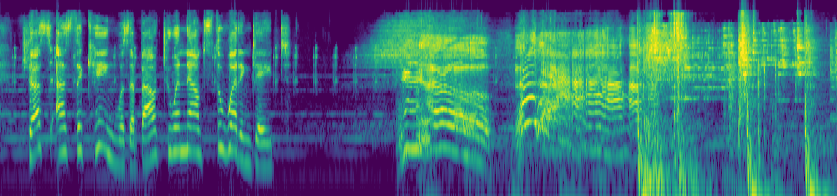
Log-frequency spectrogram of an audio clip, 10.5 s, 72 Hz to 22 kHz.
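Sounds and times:
speech: 0.4 - 3.7, 4.7 - 8.2
laughter: 6.4 - 8.0
clock being smashed and destroyed: 8.0 - 10.4.

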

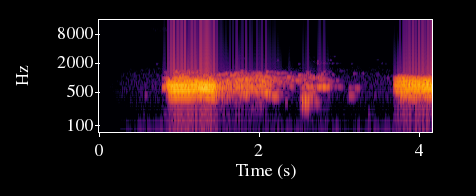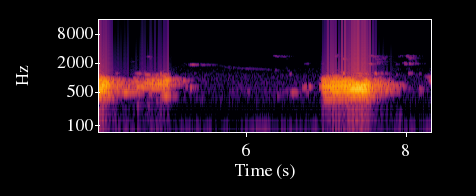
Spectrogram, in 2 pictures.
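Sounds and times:
pigeon cooing: 0.8 - 2.9, 3.7 - 5.2, 6.9 - 8.0.

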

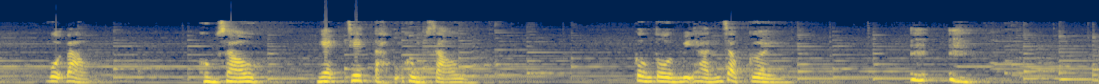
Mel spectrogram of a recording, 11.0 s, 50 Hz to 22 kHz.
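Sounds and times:
speech: 0.5 - 1.0, 2.0 - 4.8, 6.4 - 8.0, 9.1 - 9.8
man clearing throat: 9.2 - 9.9
man giving a dry cough: 9.2 - 9.9.

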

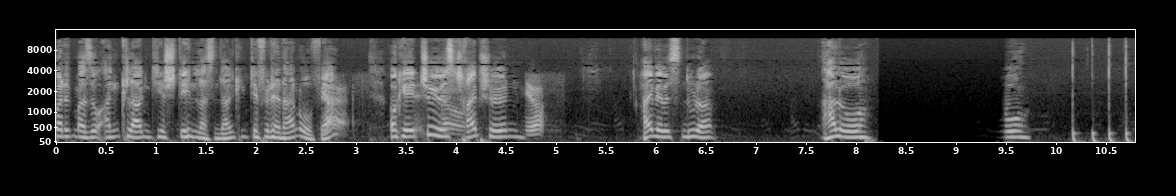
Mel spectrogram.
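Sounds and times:
speech: 0.0 - 5.0, 5.8 - 6.7, 7.6 - 8.2, 9.5 - 9.8
knocking on a microphone: 10.1 - 10.7.

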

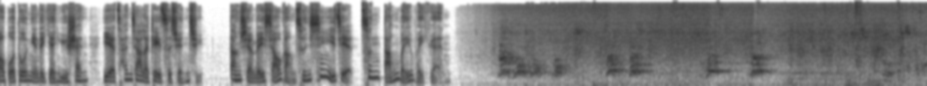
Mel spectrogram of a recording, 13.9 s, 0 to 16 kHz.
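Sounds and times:
speech: 0.0 - 6.8
dogs barking in a village courtyard: 7.4 - 13.9.

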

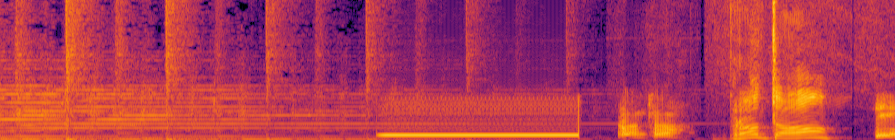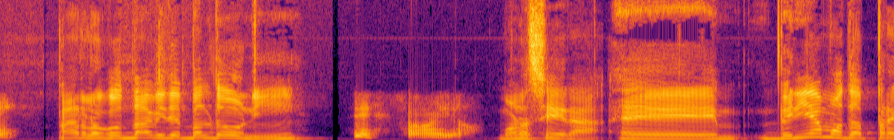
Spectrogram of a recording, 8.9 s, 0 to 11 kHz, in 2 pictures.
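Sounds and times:
telephone dial tone while placing a call: 1.9 - 2.9
speech: 3.7 - 6.1, 7.0 - 8.9.

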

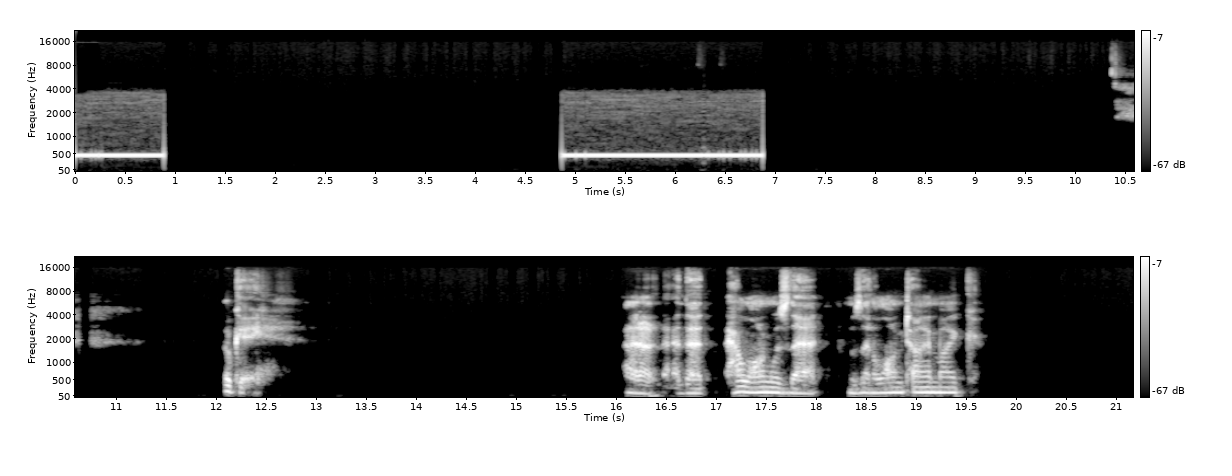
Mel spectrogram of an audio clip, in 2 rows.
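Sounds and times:
telephone ringing tone: 0.0 - 0.9, 4.9 - 6.9
speech: 12.1 - 12.6, 16.1 - 19.7.

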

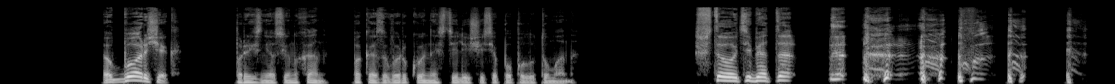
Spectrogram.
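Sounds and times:
speech: 1.0 - 5.8, 7.2 - 10.3
man coughing harshly in a fog-filled room: 8.3 - 10.9.

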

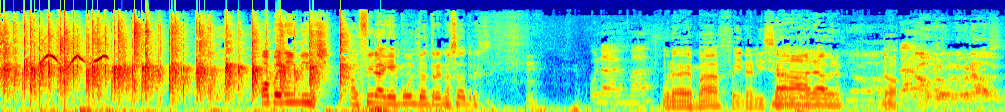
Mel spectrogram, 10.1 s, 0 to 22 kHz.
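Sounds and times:
group of people applauding an English teacher: 0.0 - 3.7
speech: 2.6 - 10.0.

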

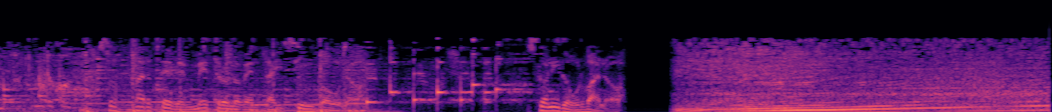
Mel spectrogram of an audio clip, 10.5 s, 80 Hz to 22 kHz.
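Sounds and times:
speech: 0.1 - 3.8, 5.4 - 6.4
car engine revving hard at very high RPM: 6.8 - 10.5.

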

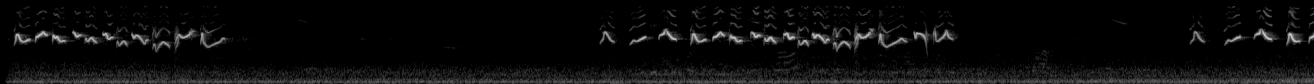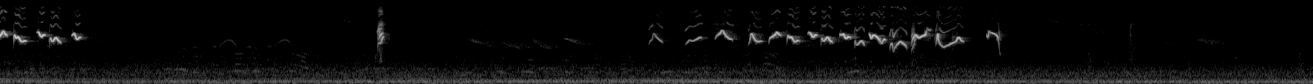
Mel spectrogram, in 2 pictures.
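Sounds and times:
ultramarine grosbeak singing: 0.0 - 26.2.

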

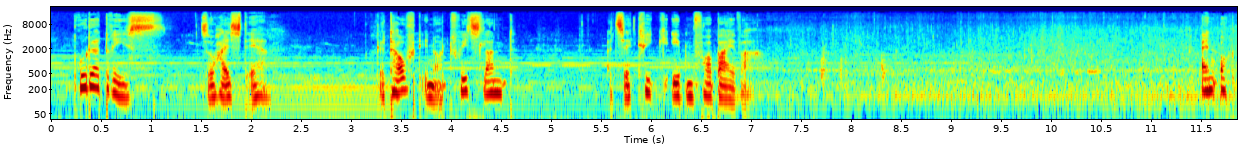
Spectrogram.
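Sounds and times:
speech: 0.3 - 2.3, 3.2 - 4.7, 5.6 - 7.2, 11.5 - 11.8
dark wooden-planked ship moving on the water past a lighthouse: 7.1 - 11.8.

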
